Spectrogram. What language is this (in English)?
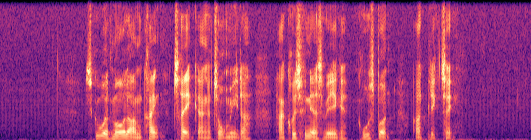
Danish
